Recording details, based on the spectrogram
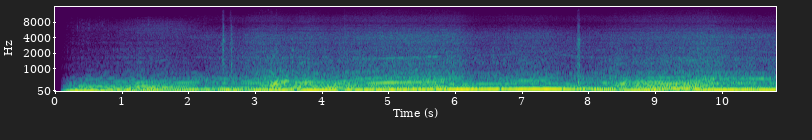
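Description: A deep, uneven two-stroke drone climbs and falls with the throttle, with a rough pulsing note that sounds off; cause unknown.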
